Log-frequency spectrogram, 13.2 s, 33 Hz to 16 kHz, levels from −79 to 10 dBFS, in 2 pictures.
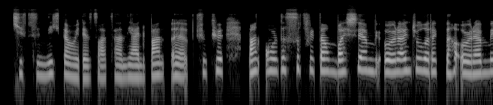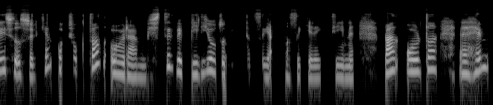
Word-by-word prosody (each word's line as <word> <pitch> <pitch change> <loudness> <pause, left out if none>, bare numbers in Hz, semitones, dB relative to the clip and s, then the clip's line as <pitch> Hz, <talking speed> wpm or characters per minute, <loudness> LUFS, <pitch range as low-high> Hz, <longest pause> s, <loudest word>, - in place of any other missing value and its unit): Kesinlikle 195 -1 -1
öyle 165 -3 -1
zaten, 165 +1 -4
yani, 170 -1 +1
ben, 190 +1 +3
ııı, 180 -2 +1
çünkü 225 +3 -1 0.4
ben 225 +2 +7
orada 250 +2 -2
0'dan 250 -4 -1
başlayan 245 +2 +5
bir 240 - -5
öğrenci 235 +3 +3
olarak 240 -2 +1
daha - - +2
öğrenmeye 215 +4 +2
çalışırken 195 - +2
o 265 - -3
çoktan 290 +5 -1 0.2
öğrenmişti 185 - +1
ve 230 - +4
biliyordu 220 +4 -3 0.3
nasıl - - -13
yapması 170 - -6
gerektiğini. 160 0 -7 0.4
Ben 235 +4 +8
orada, 240 +3 +2 0.3
eee, 210 - +2
hem 235 +5 +2
225 Hz, 130 wpm, -24 LUFS, 185-245 Hz, 0.4 s, Ben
